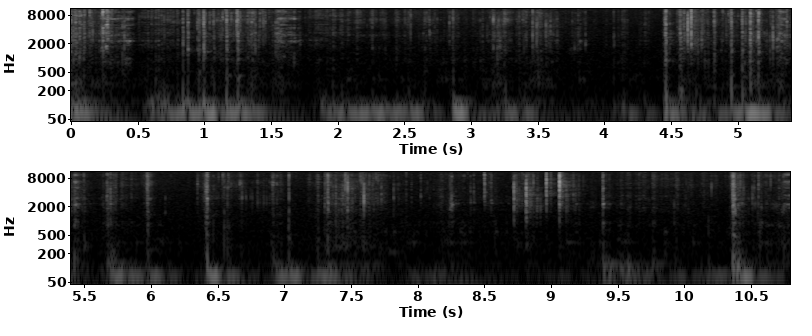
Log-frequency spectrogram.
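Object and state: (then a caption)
Bar of dry soap being carved. A square, solid, hand-sized bar of dry white soap is held in the hand while it is shaved and carved with a box-cutter blade. Crisp, bright scraping and crackly flaking sounds come in short bursts over a low, steady rumble, with occasional sharper clicks as the blade bites in.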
